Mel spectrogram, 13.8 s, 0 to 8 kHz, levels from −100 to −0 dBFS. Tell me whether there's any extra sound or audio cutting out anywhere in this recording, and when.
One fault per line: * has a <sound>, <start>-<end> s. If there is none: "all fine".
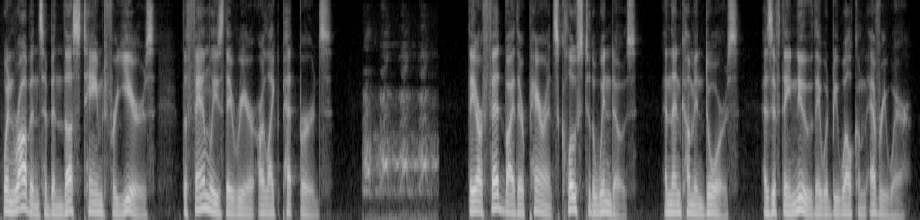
* has a bark, 5.4-6.6 s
